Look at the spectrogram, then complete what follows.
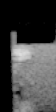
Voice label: Police Tactical Encrypted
